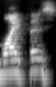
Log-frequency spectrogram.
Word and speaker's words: Ypres: the Squaddy would sort of a bit like Ypres and Wipers. They're kind of the way that they would pronounce things.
